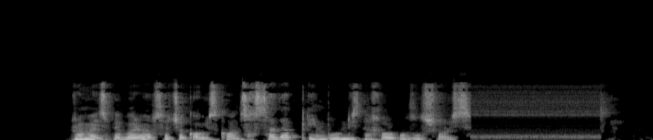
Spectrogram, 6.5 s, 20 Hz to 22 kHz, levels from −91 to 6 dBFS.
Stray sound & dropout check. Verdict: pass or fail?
pass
